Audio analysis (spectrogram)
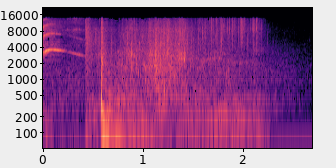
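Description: A sudden heavy splash as a man jumps into water, a deep thump followed by about two seconds of churning, sloshing water that fades out. A brief high tone sounds just before.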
